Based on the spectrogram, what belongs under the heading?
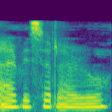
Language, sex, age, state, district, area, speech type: Assamese, female, 30-45, Assam, Sivasagar, rural, spontaneous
